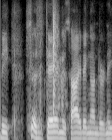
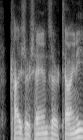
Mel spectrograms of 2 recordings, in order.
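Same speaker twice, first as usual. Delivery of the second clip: normal talking voice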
